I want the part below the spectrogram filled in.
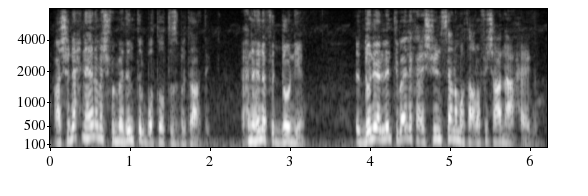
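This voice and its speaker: Brief: a cocky Egyptian hustler-driver, rattling off lines, pitch leaping around, mic a little off. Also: male voice, very animated, slightly rough, distant mic. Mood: bossy. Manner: mocking, teasing, rapid-fire bluffing. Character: fast-talking boastful male hustler driver. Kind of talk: comedy series acting.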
